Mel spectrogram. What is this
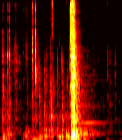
Sound of a microwave door opening. Recorded with an iPhone SE and edited with GoldWave.
cook, door, food, kitchen, open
